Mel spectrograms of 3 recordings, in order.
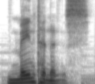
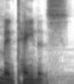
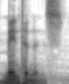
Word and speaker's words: maintenance: 的时候它的念法是 maintenance，甚至就是不是 maintenance， OK， maintenance，好，这知道就好了。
